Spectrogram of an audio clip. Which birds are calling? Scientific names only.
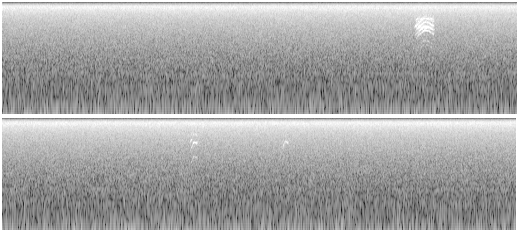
Chlorodrepanis virens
